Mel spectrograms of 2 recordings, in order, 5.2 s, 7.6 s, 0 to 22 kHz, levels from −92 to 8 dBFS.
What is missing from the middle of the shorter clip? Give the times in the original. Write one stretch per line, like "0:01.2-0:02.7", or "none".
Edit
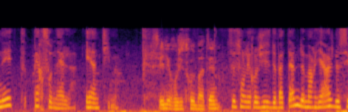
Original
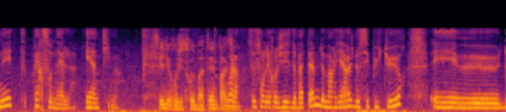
0:03.3-0:03.6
